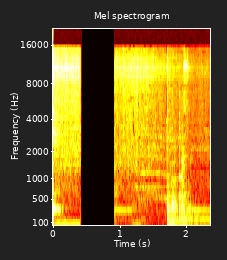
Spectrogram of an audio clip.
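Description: Onions and tomatoes sizzling in a pan as they are stirred with a wooden spoon, cut off after about half a second by a brief gap of silence. Near the end comes a short clatter as a pan lid is handled.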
